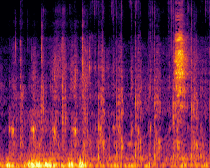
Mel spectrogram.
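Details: A dog chews raw cow tongue: a quick run of low, squelching bites early on, quieter gnawing after, and a short breathy hiss near the end.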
